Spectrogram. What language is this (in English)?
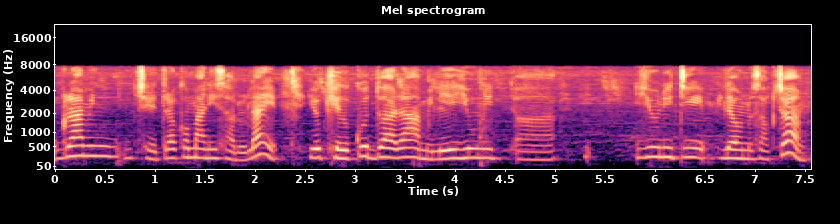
Nepali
